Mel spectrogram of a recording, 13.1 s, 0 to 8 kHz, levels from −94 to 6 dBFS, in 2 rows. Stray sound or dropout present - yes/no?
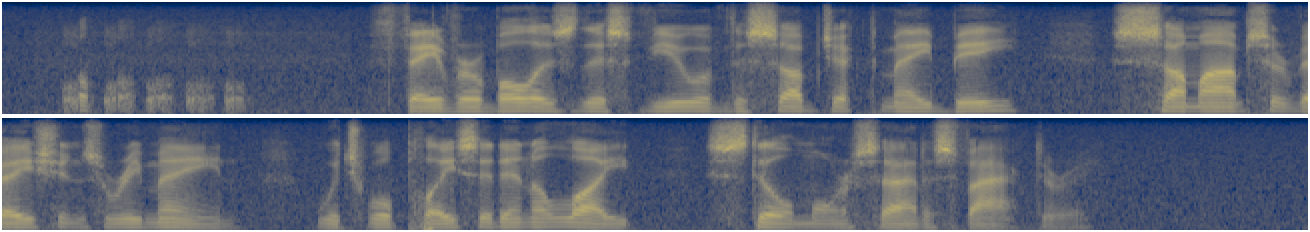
yes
